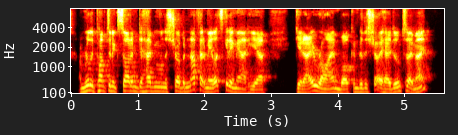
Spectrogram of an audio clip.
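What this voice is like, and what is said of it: Australian accent. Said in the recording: “That Aussie accent”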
